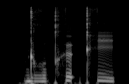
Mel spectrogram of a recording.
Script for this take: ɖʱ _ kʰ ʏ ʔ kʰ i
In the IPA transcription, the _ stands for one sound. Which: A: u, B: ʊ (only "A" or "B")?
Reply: A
